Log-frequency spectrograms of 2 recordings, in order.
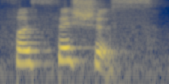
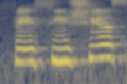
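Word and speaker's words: facetious: को हम कहते हैं फसिशियस। फेसिशियस नहीं फसिशियस। जल्दी से बोलना है फशस मेरे साथ बोलिएगा सब लोग फसिशस ये जो मैं यू एच का साउंड लिखती हूं इसका प्रोनंसिएशन होता है अ और इसको कहा जाता है द श्व साउंड ठीक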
